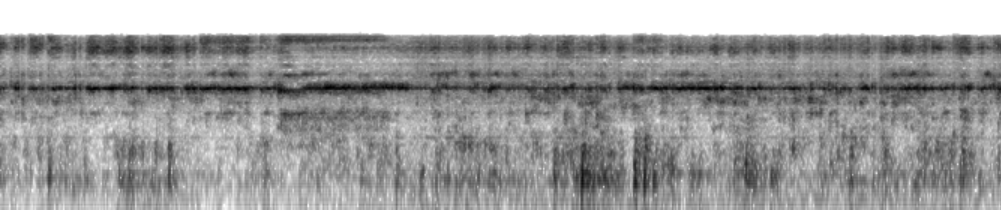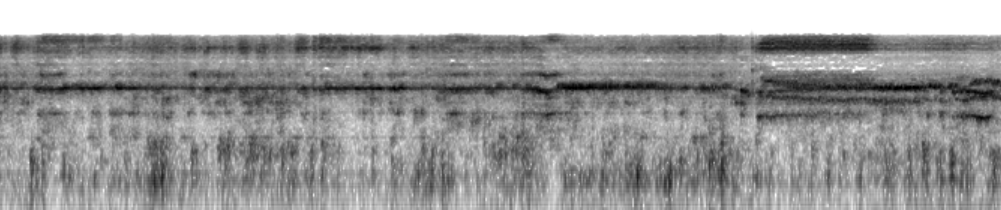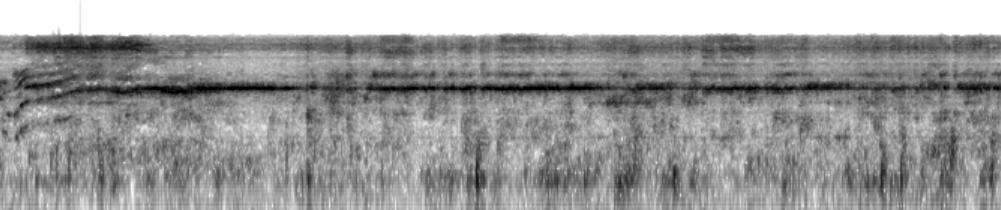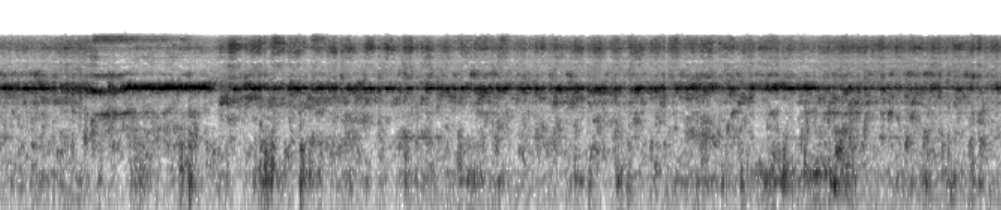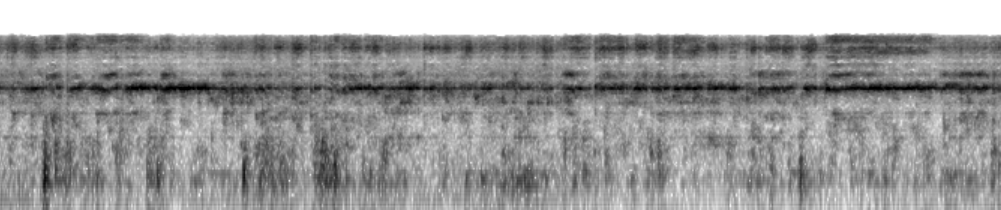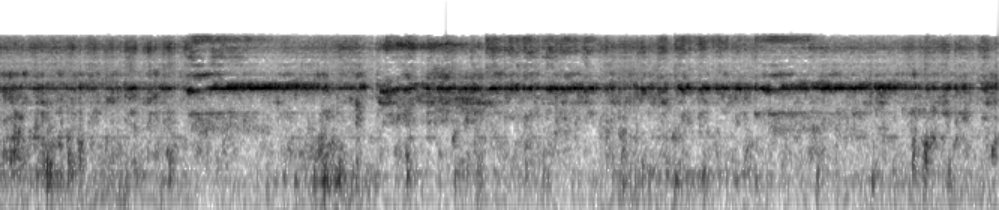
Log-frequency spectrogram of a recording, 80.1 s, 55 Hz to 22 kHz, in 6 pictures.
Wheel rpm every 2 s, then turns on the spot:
230, 230, 230, 230, 230, 230, 230, 230, 240, 230, 230, 230, 200, 160, 220, 230, 230, 230, 230, 230, 230, 230, 230, 230, 240, 230, 230, 230, 230, 230, 230, 230, 230, 230, 230, 230, 230, 230, 230, 230.
none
